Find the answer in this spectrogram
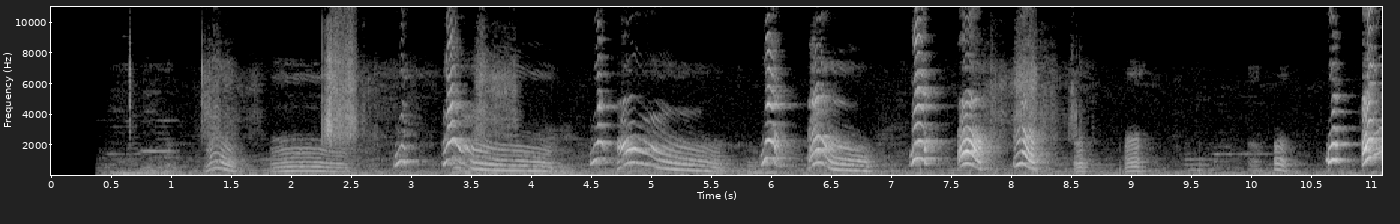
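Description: Week-old Siberian Husky puppies whimper and squeal in high, wavering, falling whines, one after another.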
